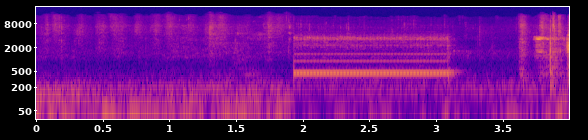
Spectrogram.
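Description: Telephone ringback tone heard over a phone's speaker: one steady ring lasting about a second, starting about two seconds in and cutting off abruptly. A voice answers just at the end.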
